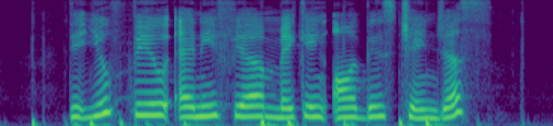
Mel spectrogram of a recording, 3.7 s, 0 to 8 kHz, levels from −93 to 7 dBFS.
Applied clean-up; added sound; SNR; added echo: neural mask model RNNoise.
